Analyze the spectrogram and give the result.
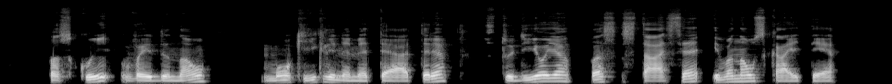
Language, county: Lithuanian, Marijampolė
